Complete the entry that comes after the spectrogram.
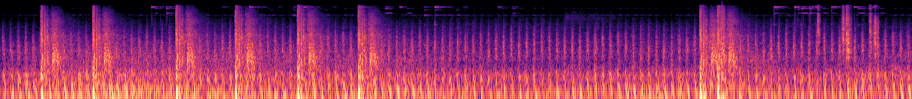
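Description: Repeated gunshots in a video game, loud sharp single reports spaced about a second apart, then a pause over a steady rumbling background before a few more quick shots near the end; no one speaks.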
